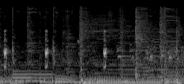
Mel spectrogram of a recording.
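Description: A turkey call, worked by a hunter during a turkey hunt to bring the birds back in, gives three short, sharp yelps at uneven intervals, clear over a steady outdoor background rumble, with no talking.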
